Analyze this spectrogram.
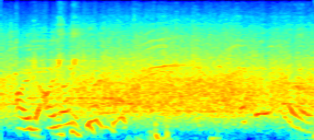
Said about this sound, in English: Where's the applause?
